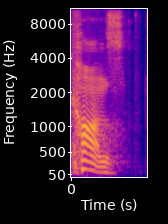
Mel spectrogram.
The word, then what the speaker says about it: cons: And this thing is pronounced cons.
